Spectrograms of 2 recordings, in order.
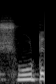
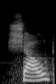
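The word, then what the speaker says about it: shout: चिल्लाते तो शाउट करना इसको शूट नहीं पढ़ेंगे शाउट पढ़ेंगे ओ यू का उच्चारण आऊ करके हो रहा है शाउट और एस एच का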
